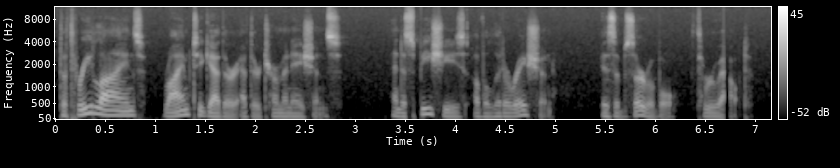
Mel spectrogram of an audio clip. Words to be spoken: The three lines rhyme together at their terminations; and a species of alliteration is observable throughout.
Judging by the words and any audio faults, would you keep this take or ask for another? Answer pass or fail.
fail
